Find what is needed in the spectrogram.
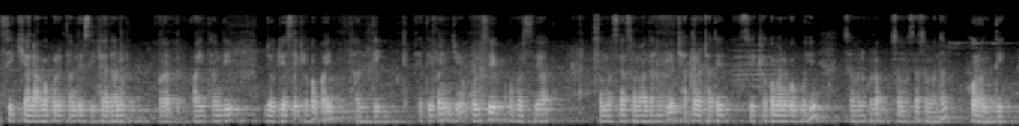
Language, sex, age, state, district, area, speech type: Odia, male, 18-30, Odisha, Subarnapur, urban, spontaneous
